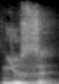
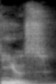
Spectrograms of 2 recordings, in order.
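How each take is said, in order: First: The word ends with a z sound. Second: The word ends with an s sound. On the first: The speaker calls it right. "it's news, z" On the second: The speaker calls it wrong. "It isn't news"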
